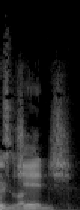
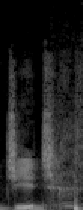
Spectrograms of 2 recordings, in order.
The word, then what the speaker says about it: Jydge: Is yeah, it Judge or Jidge? – Well, it's spelt like Jidge, like J-Y-D-G-E.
